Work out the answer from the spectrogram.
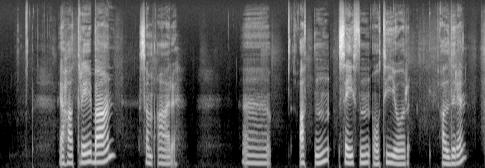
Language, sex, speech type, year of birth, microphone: Norwegian, female, spontaneous, 1969, Shure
